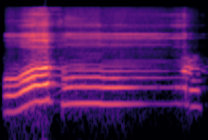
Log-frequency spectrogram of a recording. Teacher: غین موٹا رو موٹا غفور. رو ساکن ہو جائے گا کیونکہ وقف ہے.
